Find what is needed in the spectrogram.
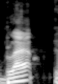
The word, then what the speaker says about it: BLAPP: It's for those out there listening, it's called the app is called BLAPP. It's spelled BLAPP.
